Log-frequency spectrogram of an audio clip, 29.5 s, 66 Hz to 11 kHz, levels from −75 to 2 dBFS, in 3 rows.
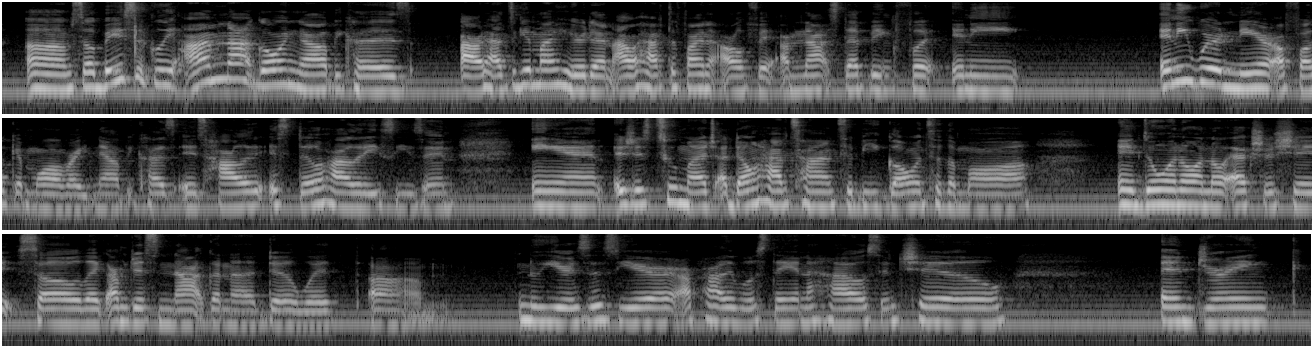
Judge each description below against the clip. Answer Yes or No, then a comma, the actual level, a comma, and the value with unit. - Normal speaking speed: Yes, average, 175 wpm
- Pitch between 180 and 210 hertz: Yes, medium, 185 Hz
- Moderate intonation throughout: No, narrow, 2.3 semitones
